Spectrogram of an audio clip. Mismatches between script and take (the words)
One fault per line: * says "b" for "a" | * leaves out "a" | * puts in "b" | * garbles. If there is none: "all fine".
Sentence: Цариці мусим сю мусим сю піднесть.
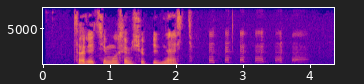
* leaves out "мусим сю"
